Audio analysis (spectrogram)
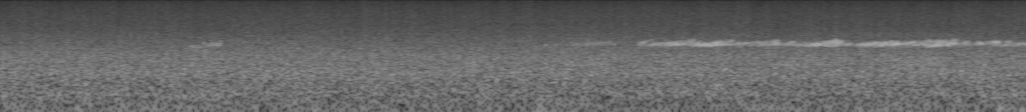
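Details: Frogs beside a river in a pristine forest with moss-covered ground: a steady rush of flowing water fills the first six seconds before a chorus of high, pulsed, rattling croaks rises and continues to the end.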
